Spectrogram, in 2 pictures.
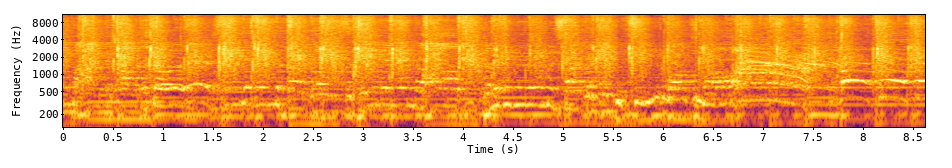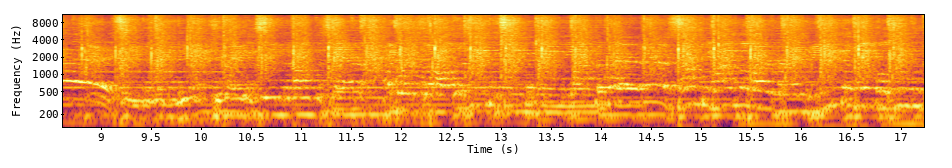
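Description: Many voices singing together as a crowd chorus over an acoustic guitar strummed with a steady beat.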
